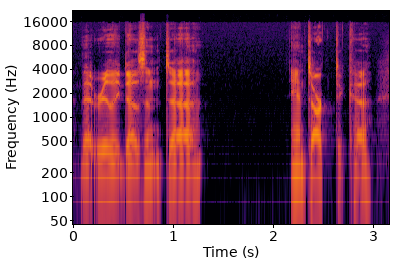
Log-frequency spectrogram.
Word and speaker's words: Antarctica: You missed you only missed a C that really doesn't uh Antarctica. It's really hard to pronounce the C even in, you know, English. Antarctica. You say it like really really subtly.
